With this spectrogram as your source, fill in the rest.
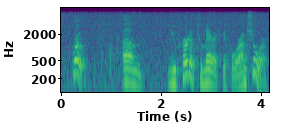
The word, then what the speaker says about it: turmeric: um you've heard of tumeric before i'm sure and yes that is the correct way to actually pronounce it not turmeric tumeric well it also has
